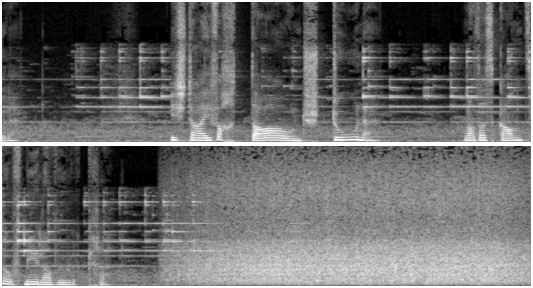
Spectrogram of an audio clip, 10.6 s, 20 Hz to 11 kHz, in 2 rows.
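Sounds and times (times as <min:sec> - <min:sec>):
speech: 0:00.0 - 0:00.3, 0:01.7 - 0:03.9, 0:04.6 - 0:06.4
tonal chime: 0:00.0 - 0:01.8, 0:02.5 - 0:07.5
spring water cascading in small waterfalls over stones: 0:06.9 - 0:10.5.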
